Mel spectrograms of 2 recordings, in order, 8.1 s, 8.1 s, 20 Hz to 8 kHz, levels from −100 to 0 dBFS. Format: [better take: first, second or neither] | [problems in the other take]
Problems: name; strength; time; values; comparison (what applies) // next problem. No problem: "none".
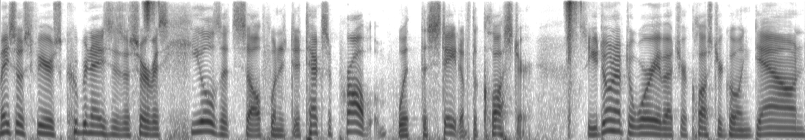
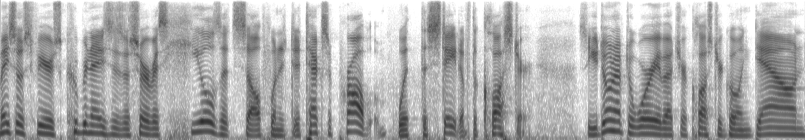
second | noise reduction (neural mask model Resemble Enhance denoiser)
